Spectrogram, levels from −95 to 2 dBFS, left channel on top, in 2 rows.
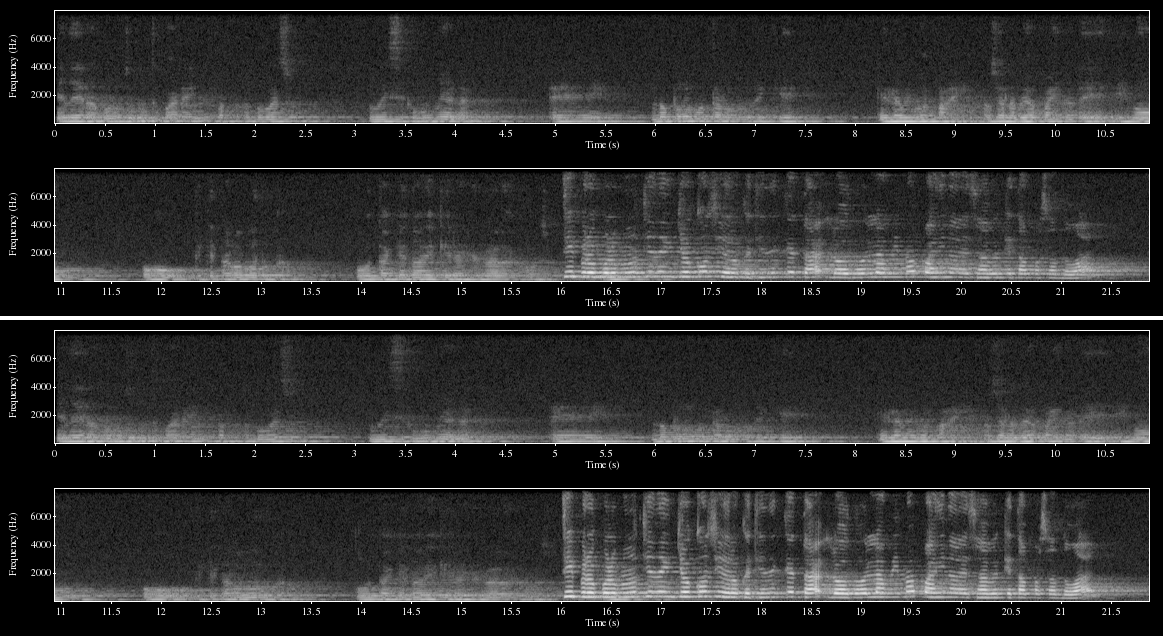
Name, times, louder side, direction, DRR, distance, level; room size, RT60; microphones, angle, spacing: voice 1, 0.0-2.4 3.1-4.1 4.9-5.5 6.0-7.4 8.2-11.1 11.8-13.3 13.9-15.9 16.4-16.6, left 1 dB, 30° left, -5 dB, 1.8 m, -31 dB
voice 2, 16.0-21.3, right 3 dB, 45° right, 11 dB, 0.5 m, -19 dB
20.0 x 7.9 x 3.8 m, 2.8 s
head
